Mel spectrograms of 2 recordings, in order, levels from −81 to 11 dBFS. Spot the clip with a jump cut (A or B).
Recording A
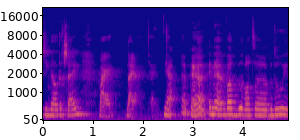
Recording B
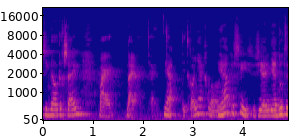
A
